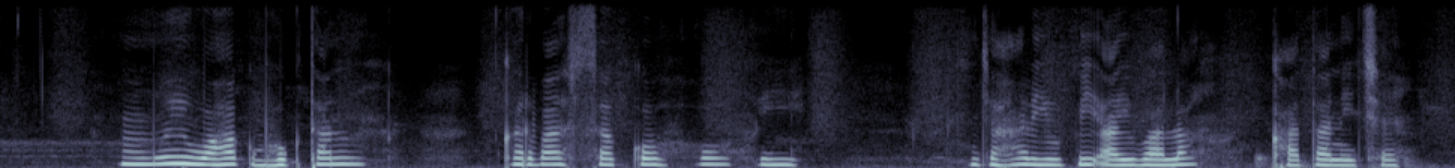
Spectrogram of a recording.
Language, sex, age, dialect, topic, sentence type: Magahi, female, 18-24, Northeastern/Surjapuri, banking, question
